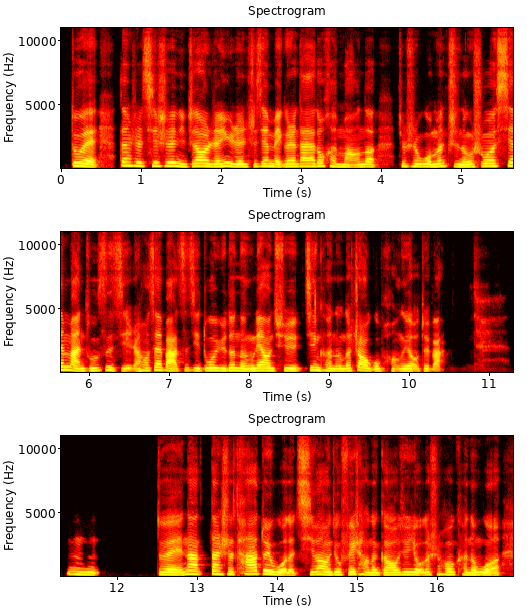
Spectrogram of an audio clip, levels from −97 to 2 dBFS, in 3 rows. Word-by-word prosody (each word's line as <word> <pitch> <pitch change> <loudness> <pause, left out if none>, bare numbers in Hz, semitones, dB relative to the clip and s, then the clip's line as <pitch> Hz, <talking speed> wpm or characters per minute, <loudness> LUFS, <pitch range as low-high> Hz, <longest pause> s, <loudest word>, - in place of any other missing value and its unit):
对， 210 -7 +4 0.2
但 265 -1 -1
是 245 -2 0
其 245 +1 -2
实 245 0 +2
你 210 -4 0
知 215 - -6
道 220 0 +5
人 205 +2 +1
与 230 - +2
人 190 0 +2
之 205 +1 -8
间 215 0 -1
每 185 -4 0
个 200 - -1
人 205 0 +1
大 215 - -1
家 215 +1 +2
都 225 +1 +1
很 220 -5 -4
忙 170 0 -2
的， 185 -1 -1 0.3
就 215 - -6
是 210 0 -4
我 195 -2 0
们 205 +5 +1
只 205 - -8
能 180 +1 +1
说 225 +2 -1
先 245 +2 0
满 210 -8 +4
足 185 +2 -1
自 215 +2 -3
己， 175 -3 -6
然 175 - -3
后 195 - -3
再 225 +3 0
把 195 -7 +4
自 205 +3 -10
己 190 -3 -2
多 205 +3 +1
余 180 -3 0
的 200 +1 0
能 180 -2 0
量 190 -1 +3
去 180 0 0
尽 220 +3 -2
可 195 -3 -3
能 170 0 -2
地 190 - -1
照 200 -1 +2
顾 175 - -2
朋 175 0 -6
友 165 -1 -1
对 170 -1 -6
吧。 - - -4 0.9
嗯， 200 - -3 0.7
对， 185 -4 +1
那， 235 +3 +3
但 240 -2 +3
是 220 0 -1
她 230 +2 +3
对 240 -2 +4
我 180 -5 +3
的 160 -1 -1
期 205 - -4
望 205 -3 +2
就 185 -1 0
非 210 +3 +2
常 215 -4 -3
的 175 0 -1
高， 175 0 +1
就 190 +1 -2
有 185 -3 +1
的 190 +2 -2
时 205 - -8
候 195 -1 -2
可 190 -2 -6
能 185 +2 +1
我， 165 -2 +1
200 Hz, 285 characters per minute, -23 LUFS, 180-220 Hz, 0.9 s, 道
